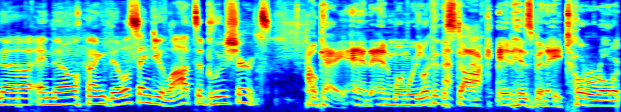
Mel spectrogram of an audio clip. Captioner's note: laughs; laughs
